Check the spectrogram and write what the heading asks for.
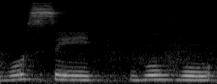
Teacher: É tudo um som fechado. Você, vovô. A gente não abre muito a boca pra falar.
